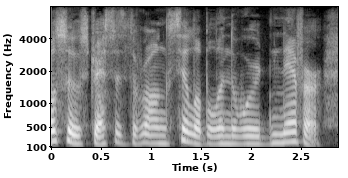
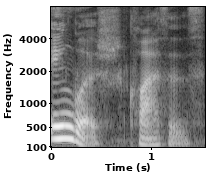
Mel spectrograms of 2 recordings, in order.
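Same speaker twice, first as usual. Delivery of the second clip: slow, heavy stress on English, classes dropped in pitch. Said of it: "We would put the stress on the descriptive word".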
